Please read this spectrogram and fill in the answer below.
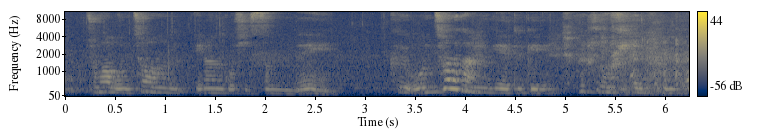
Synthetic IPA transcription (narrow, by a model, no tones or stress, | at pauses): t͡ɕʌŋaɾont͡ɕʰʌniɾanɯnɡoɕʰiːs͈ʌnːɯnde̞ | kɯont͡ɕʰʌnakanɯnɡe̞teɡeoɡet͈ʰɯn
